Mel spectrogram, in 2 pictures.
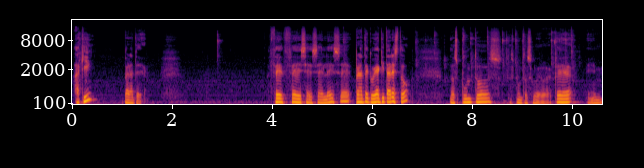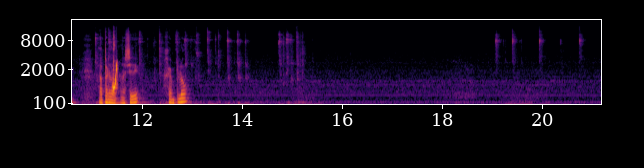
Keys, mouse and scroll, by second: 0.0 Escape, 2.8 j, 7.9 Escape, 8.1-10.3 typing, 11.0 Escape, 11.3 ctrl+p, 11.8 ctrl+p, 12.3 Return, 13.2-15.3 typing, 19.0-21.1 typing.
